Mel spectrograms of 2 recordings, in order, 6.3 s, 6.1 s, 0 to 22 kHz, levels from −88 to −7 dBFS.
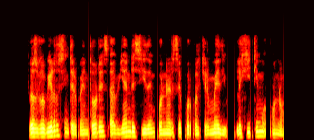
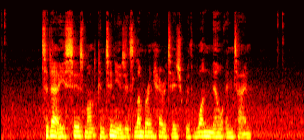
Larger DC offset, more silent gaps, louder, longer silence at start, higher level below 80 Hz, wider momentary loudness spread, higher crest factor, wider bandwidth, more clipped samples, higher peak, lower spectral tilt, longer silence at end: neither; first, 3.10-3.15 s, 3.63-3.70 s, 3.82-3.86 s, 4.55-4.69 s, 5.32-5.41 s vs none; about the same, -22 LUFS vs -23 LUFS; second, 0.6 s vs 0.85 s; second, -60 dBFS vs -54 dBFS; about the same, 7 LU vs 9 LU; about the same, 18 dB vs 18 dB; second, 8.2 kHz vs 15.5 kHz; neither; about the same, -4 dBFS vs -6 dBFS; about the same, -6 dB/octave vs -6 dB/octave; second, 0.6 s vs 1.05 s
